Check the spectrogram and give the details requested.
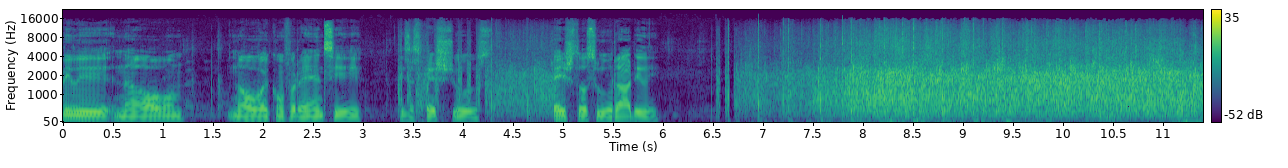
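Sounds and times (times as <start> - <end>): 
speech: 0.0 - 6.6
conference audience applause: 3.4 - 5.1, 6.6 - 11.3.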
